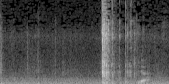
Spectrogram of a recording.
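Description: A single sharp metallic click about a second and a half in, as a wire spring clip snaps free from the channel of a metal picture frame.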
